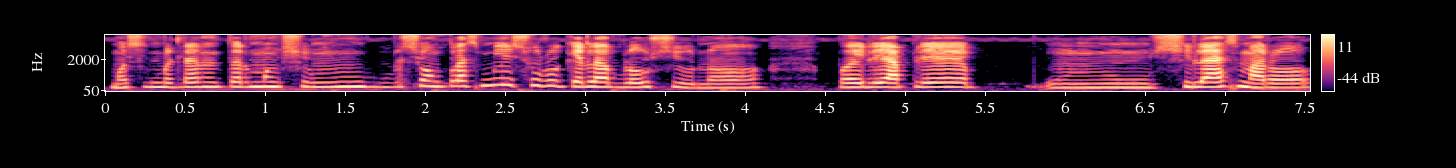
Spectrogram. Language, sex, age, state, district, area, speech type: Marathi, female, 45-60, Maharashtra, Amravati, rural, spontaneous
